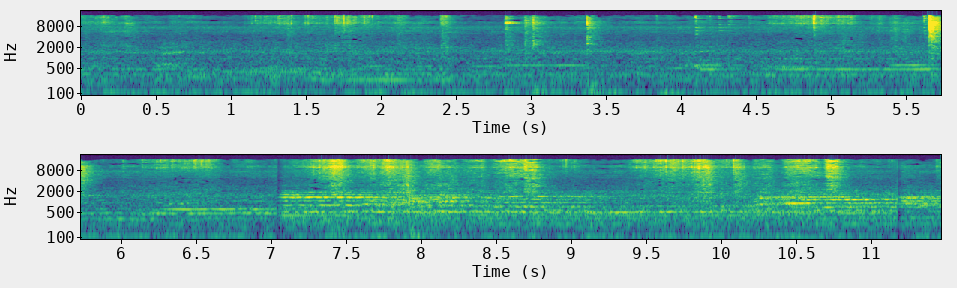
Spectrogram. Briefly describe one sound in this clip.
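A knife taps and cuts on a wooden chopping board.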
